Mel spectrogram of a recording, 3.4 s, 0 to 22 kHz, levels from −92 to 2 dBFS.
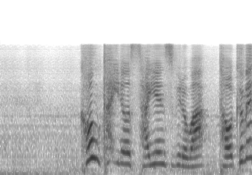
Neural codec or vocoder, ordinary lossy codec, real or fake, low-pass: codec, 16 kHz, 0.3 kbps, FocalCodec; none; fake; none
